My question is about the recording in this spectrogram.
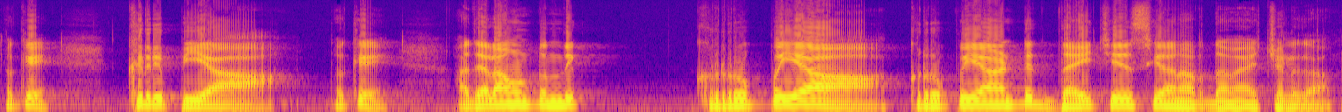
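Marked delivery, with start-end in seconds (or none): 0.6-1.3 కృపయా said "kripiya", drawn out; Hindi kri reading. Shown as a demonstration. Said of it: "కృపయా అంటాం". 3.5-4.4 కృపయా said "krupaya"; Telugu kru reading. Shown as a demonstration. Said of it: "కృపయా అని పలకకుండా".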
